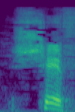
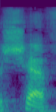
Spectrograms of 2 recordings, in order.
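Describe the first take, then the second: First: শেফ with a closed "e", as "shayf"; expected spelling pronunciation. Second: শেফ with an open vowel, near "shaf"; British-American pronunciation. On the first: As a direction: say শেফ with the vowel of Bangla "kek". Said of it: "হওয়ার কথা ছিল". (শেফ-এ সংবৃত "এ" উচ্চারণ) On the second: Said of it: "ওরা বলে শেফ". (শেফ-কে "শ্যাফ"-এর মতো উচ্চারণ) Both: Shown as a demonstration.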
